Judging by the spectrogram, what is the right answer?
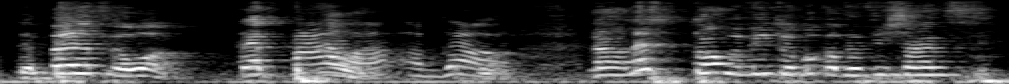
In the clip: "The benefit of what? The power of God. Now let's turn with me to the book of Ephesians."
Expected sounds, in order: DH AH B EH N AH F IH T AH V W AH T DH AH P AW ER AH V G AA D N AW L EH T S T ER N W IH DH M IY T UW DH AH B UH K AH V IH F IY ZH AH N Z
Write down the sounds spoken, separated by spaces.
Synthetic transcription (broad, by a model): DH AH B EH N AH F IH AH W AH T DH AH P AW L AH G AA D N AW L EH T S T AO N W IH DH M IY T UW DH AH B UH K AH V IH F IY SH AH N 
